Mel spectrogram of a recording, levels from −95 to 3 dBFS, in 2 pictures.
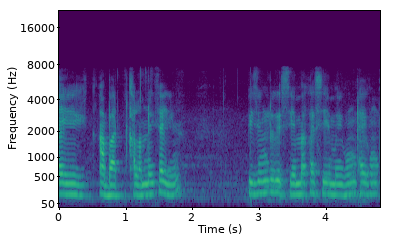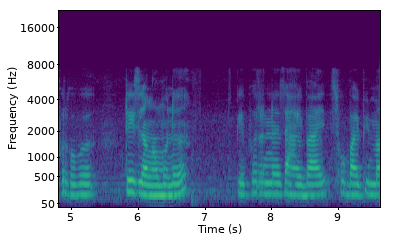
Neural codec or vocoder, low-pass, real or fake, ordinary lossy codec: none; none; real; none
